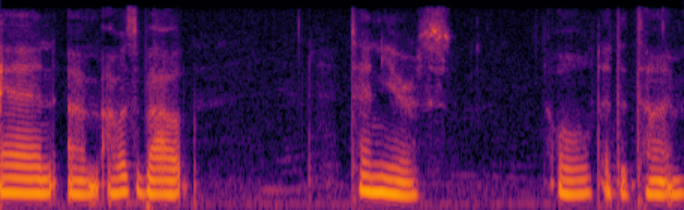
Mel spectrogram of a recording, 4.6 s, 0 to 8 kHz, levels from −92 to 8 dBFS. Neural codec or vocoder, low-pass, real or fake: none; 7.2 kHz; real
